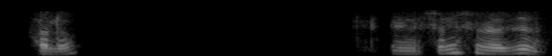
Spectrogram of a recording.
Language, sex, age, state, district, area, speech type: Nepali, male, 18-30, West Bengal, Darjeeling, rural, conversation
